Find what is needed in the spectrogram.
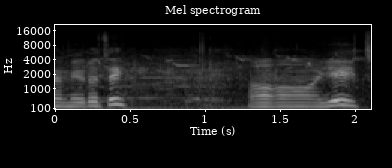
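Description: A man's voice: a brief utterance, then a drawn-out vowel held at a steady pitch for about half a second near the end.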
